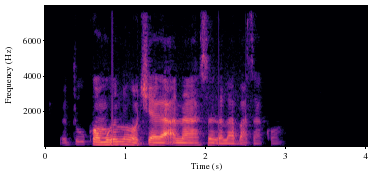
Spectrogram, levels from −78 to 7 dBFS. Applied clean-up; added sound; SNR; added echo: none; none; none; none.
